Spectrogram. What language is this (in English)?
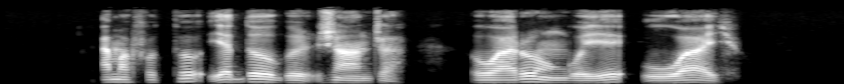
Kinyarwanda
